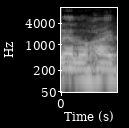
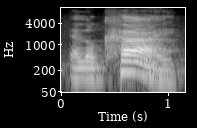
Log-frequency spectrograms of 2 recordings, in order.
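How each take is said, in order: First: The middle consonant is an h sound. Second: The middle consonant is a k sound. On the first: God's name is said in its proper form. "not Elohai" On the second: God's name is avoided out of reverence. "the aleph into a k sound"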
